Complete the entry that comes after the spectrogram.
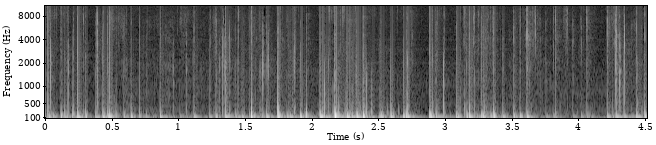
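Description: A thin, pale-yellow paper sheet held in both hands in front of a microphone is bent, rubbed and crinkled with the fingers. It makes a dense, crisp rustle of many quick, short crackles over a soft, low, thumpy body that rises and falls in loudness throughout.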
